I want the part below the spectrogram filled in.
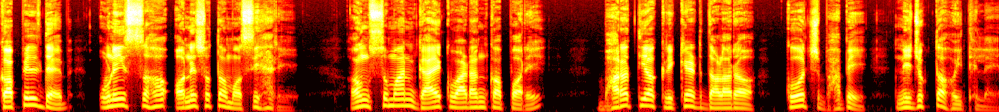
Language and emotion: Odia, neutral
